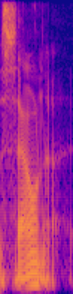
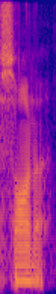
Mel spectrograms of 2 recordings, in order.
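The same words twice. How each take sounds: First: Sauna is said the Finnish way. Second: Sauna is said the common English way.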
